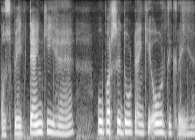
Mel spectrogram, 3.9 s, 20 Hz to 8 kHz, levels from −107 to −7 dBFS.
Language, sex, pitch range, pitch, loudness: Urdu, female, 160-200 Hz, 185 Hz, -15 LUFS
